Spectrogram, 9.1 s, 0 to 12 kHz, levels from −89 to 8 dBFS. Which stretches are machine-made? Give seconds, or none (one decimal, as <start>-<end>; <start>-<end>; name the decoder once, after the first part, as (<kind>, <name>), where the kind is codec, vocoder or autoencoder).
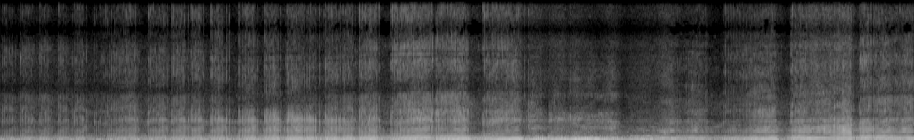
5.2-6.7 (codec, SNAC); 8.1-8.6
